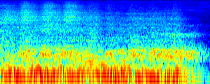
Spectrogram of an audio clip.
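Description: Death metal band playing live: a loud, sustained distorted guitar and bass sound with cymbal wash that dies away near the end, as a song ends.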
